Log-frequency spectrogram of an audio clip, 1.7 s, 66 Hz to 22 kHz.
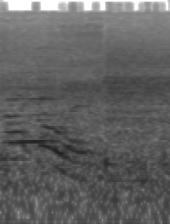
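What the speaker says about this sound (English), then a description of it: "This is the Grand Parade, steam engines." Steam engines at a grand parade, including one built in 1910, give off a loud, steady hiss of escaping steam, with a brief whistle-like tone early on and people talking underneath.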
